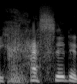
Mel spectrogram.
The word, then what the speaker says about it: hesed: And then if you actually pronounce the Hebrew correctly, hesed and hen, you won't spit on the person next to you.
